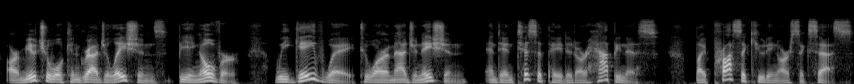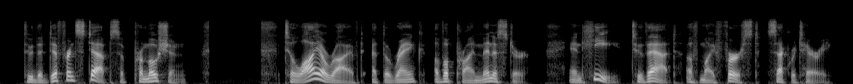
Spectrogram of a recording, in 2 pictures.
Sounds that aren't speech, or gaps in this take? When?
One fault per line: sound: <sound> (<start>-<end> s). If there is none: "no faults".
no faults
